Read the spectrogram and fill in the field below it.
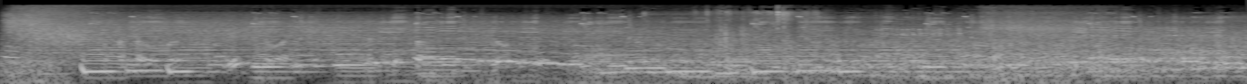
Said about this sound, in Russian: Это действительно метро.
